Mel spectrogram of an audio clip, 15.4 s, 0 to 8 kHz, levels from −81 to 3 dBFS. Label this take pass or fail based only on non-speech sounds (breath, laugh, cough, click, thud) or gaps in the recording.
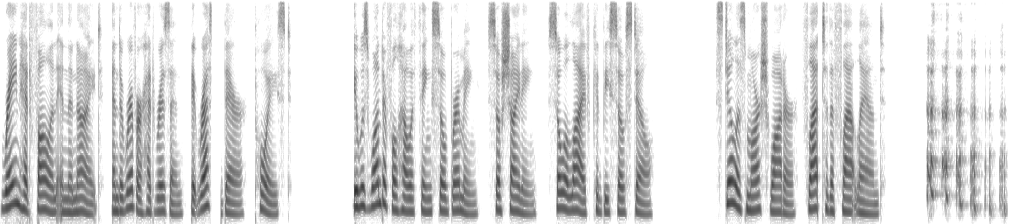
fail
